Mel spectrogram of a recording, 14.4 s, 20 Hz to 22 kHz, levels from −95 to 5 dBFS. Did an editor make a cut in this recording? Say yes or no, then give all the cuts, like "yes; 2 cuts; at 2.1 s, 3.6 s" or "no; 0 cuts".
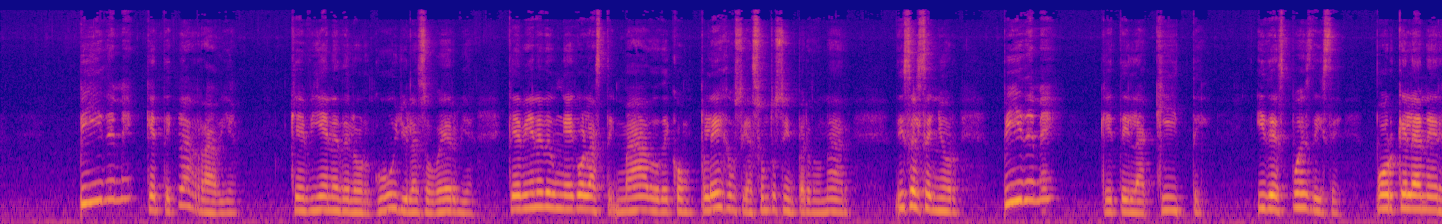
yes; 1 cut; at 1.8 s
